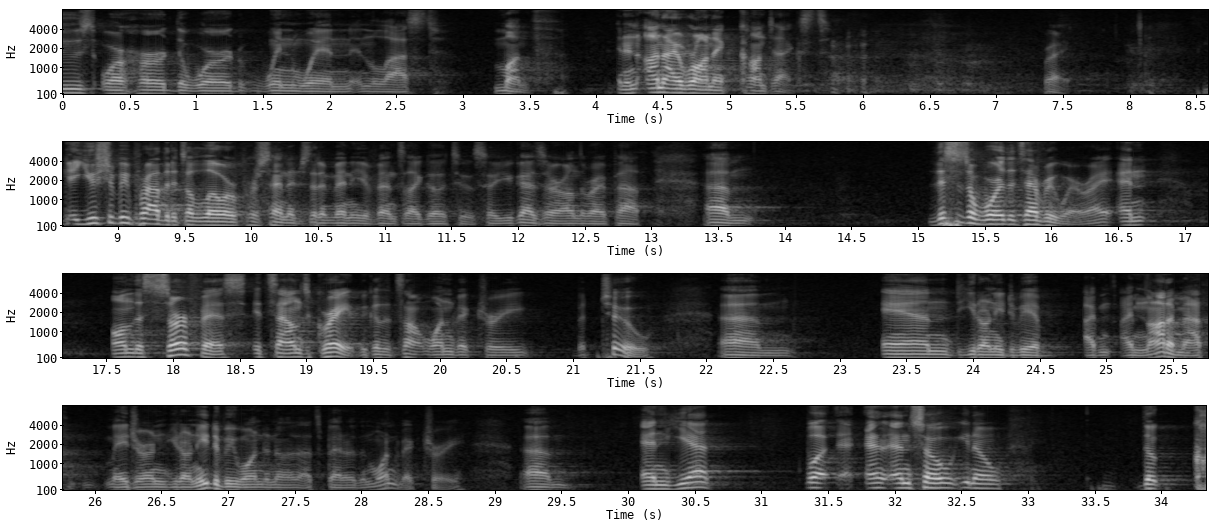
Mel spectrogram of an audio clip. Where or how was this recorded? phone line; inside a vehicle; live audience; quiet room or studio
live audience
